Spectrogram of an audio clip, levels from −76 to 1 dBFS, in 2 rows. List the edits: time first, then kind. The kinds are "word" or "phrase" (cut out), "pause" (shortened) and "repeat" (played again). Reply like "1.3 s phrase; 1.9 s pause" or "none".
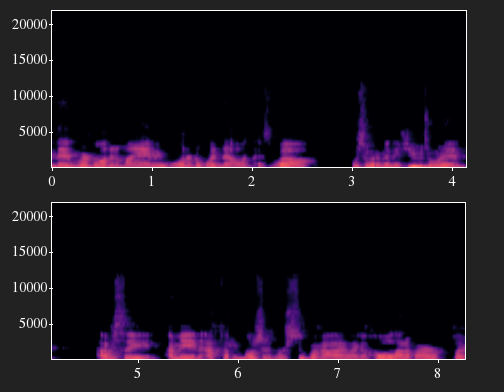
5.9 s word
